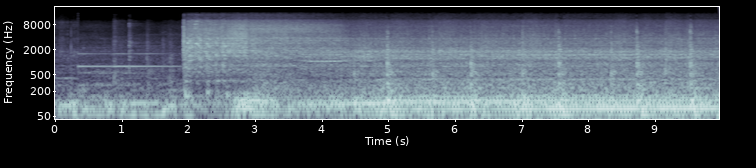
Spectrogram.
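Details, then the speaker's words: 2003 Toyota Tacoma 3.4L V6 4WD manual, engine idling while steering is turned left to right: light irregular clunks as the whole rack shifts because its rubber rack-and-pinion bushing is completely gone. Fix: install a new bushing. "so as you can see the whole rack is shifting back and forth there's supposed to be a rubber bushing in here that's completely gone"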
